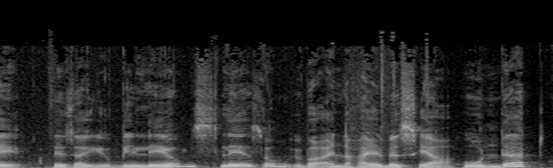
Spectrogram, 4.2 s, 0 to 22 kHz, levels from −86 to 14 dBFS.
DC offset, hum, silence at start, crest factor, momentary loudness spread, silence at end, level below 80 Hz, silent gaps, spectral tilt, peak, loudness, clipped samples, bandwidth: 1%; none; 0 s; 14 dB; 6 LU; 0.1 s; -44 dBFS; none; -6 dB/octave; -4 dBFS; -17 LUFS; under 0.1%; 17.5 kHz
